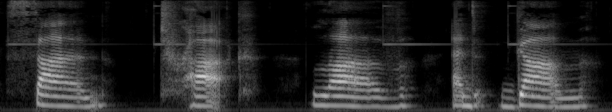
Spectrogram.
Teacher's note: The tongue, it's in the middle of the mouth in a really relaxed position.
